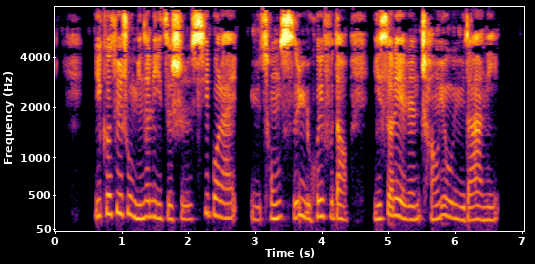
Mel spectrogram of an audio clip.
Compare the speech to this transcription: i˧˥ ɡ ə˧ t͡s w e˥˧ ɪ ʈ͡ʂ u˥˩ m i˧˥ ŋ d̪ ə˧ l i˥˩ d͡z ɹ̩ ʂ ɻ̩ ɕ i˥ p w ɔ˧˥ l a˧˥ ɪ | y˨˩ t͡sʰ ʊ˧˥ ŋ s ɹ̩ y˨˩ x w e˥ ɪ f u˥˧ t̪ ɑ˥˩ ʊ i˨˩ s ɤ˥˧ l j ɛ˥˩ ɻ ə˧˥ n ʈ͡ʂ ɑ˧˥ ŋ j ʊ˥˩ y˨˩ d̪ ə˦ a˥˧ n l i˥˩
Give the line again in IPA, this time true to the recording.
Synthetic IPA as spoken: i˧˥ ɡ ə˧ t͡s w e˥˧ ɪ ʈ͡ʂ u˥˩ m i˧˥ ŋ d̪ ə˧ l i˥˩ d͡z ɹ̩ ʂ ɻ̩ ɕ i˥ p w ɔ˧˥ l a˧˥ ɪ | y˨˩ t͡sʰ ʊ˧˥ ŋ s ɹ̩ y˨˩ x w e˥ ɪ f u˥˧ t̪ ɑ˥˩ ʊ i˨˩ s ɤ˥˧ l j ɛ˥˩ ɻ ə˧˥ n ʈ͡ʂʰ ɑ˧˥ ŋ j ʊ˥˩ y˨˩ d̪ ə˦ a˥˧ n l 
